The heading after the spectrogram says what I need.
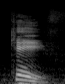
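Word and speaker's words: كيف: word is cave however in UAE and some of the neighboring countries they pronounce it differently and that is chave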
